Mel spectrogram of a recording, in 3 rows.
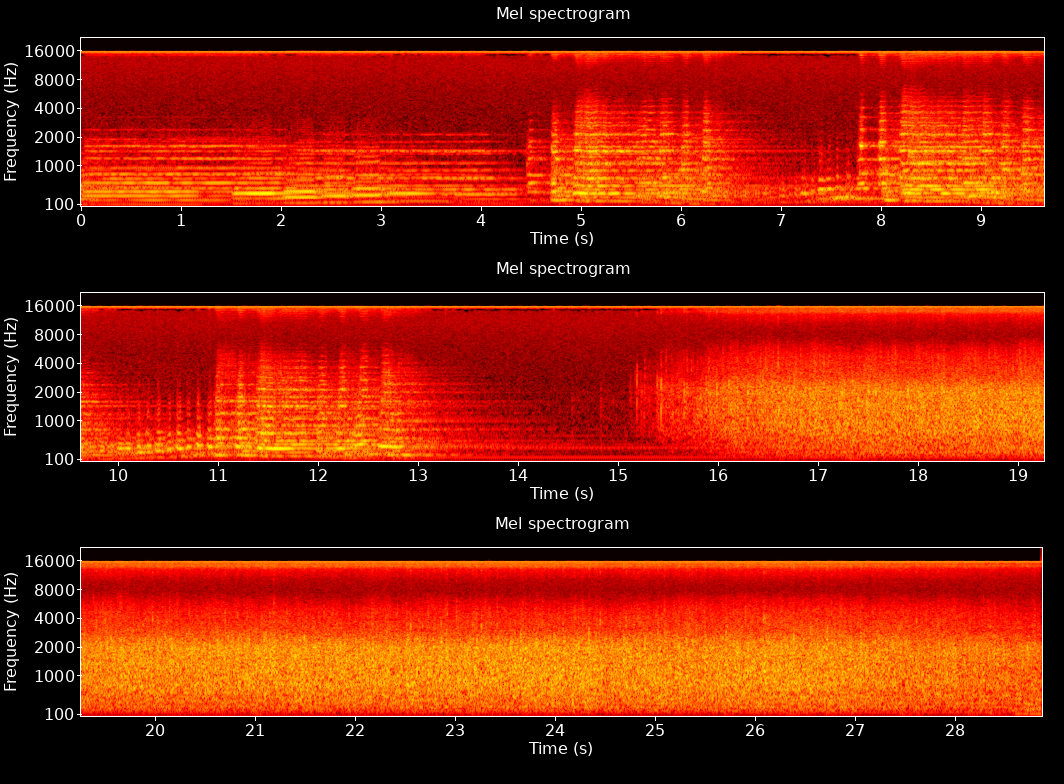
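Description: Tuba solo with brass band accompaniment, playing phrases that rise and fall and coming to a final chord about 13 seconds in. After a short lull, audience applause runs steadily through the second half.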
